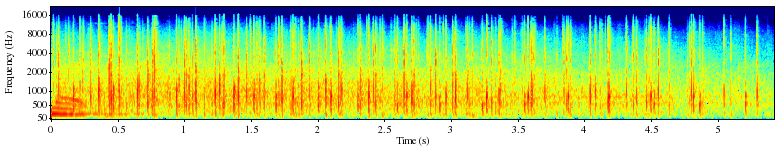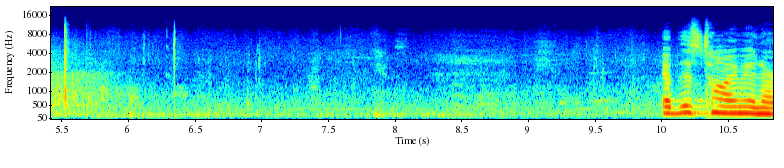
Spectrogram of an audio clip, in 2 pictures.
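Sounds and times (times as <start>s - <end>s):
audience applause: 0.0s - 6.1s
speech: 10.0s - 10.8s.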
